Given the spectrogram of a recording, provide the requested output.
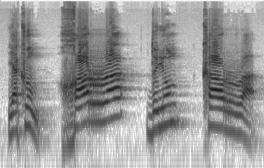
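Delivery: خر then کر, drawn out very slowly; slow contrast. Shown as a demonstration. Teacher repeating both words slowly for students. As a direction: slowly set rasped خ against hard ک.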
